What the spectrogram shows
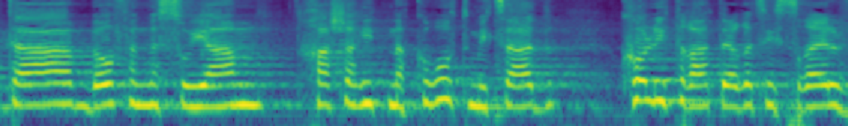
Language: Hebrew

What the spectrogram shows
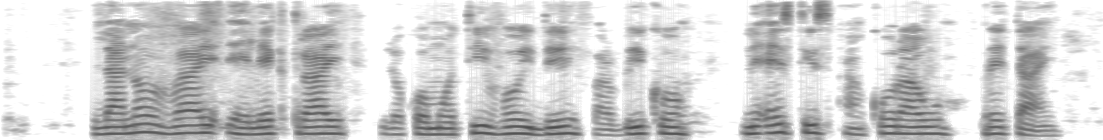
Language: Esperanto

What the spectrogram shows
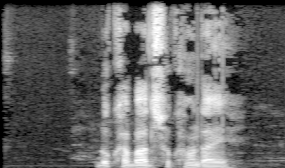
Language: Khetrani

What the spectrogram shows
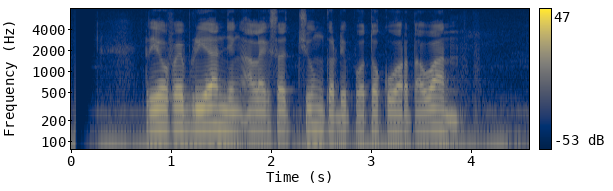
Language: Sundanese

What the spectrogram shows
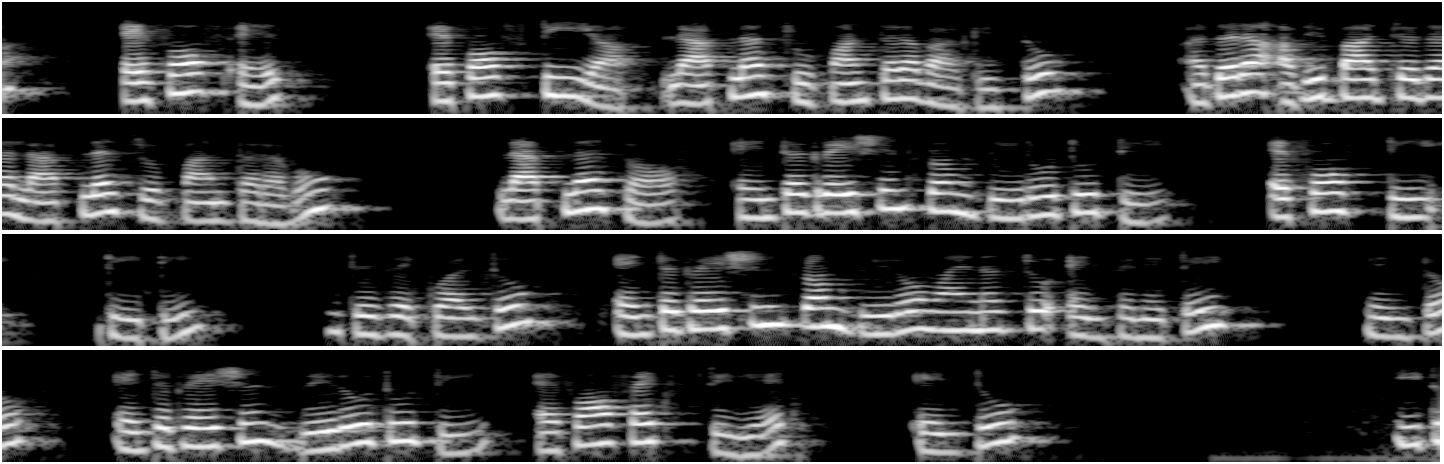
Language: Kannada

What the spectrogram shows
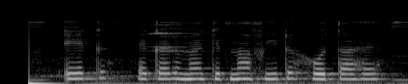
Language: Maithili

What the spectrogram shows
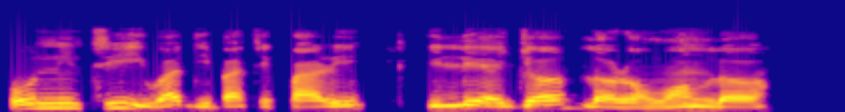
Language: Yoruba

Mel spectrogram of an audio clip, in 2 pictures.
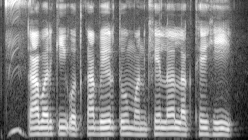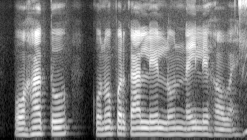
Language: Chhattisgarhi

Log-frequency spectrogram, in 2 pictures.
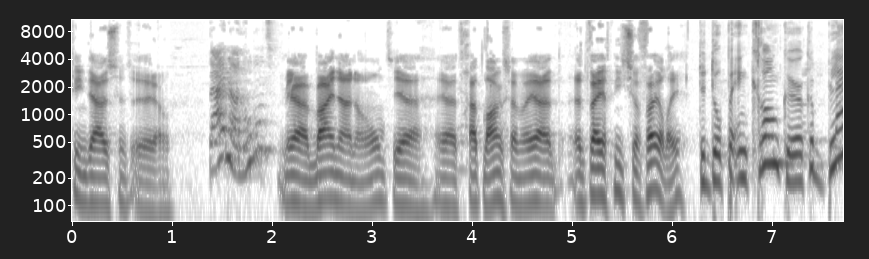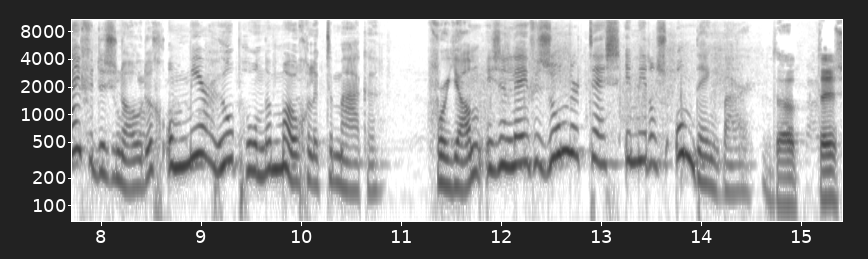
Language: Dutch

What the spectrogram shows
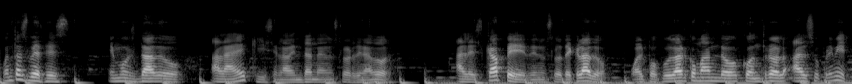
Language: Spanish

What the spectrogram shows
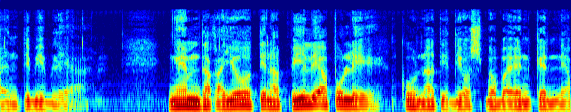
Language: Filipino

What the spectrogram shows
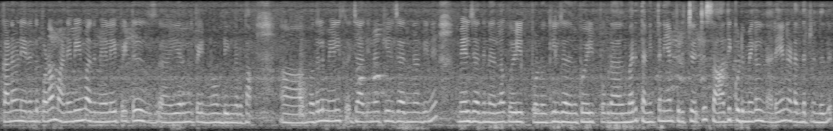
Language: Tamil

